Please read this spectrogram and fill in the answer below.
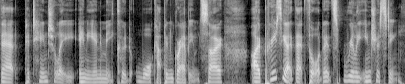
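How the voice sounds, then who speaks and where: A woman speaks at a moderate pace in an Australian accent, her pitch fairly low with ordinary variation. The recording is very clean, with a silent background. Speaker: fantasy TV show commentator. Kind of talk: podcast-style commentary reading social media responses. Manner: casual, with fillers.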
